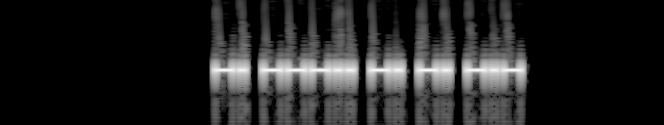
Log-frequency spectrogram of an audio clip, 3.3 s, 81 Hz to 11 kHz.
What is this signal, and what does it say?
Morse code, heard as a keyed tone, about 40 wpm, 700 Hz. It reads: N8NNK
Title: USA Call Signs - 2x Character Spacing - 40wpm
